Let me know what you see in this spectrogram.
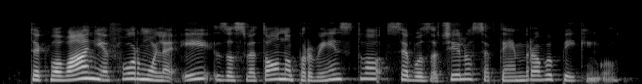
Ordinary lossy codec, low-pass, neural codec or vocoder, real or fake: none; 7.2 kHz; codec, 16 kHz, 4 kbps, X-Codec, HuBERT features, trained on LibriSpeech; fake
